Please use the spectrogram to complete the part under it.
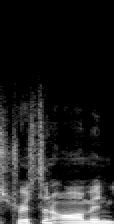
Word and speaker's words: Tristan Auman: Your name is Tristan Auman.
